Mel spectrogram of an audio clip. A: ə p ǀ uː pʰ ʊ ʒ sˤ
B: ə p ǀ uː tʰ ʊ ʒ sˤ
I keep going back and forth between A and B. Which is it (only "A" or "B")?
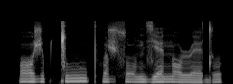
A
